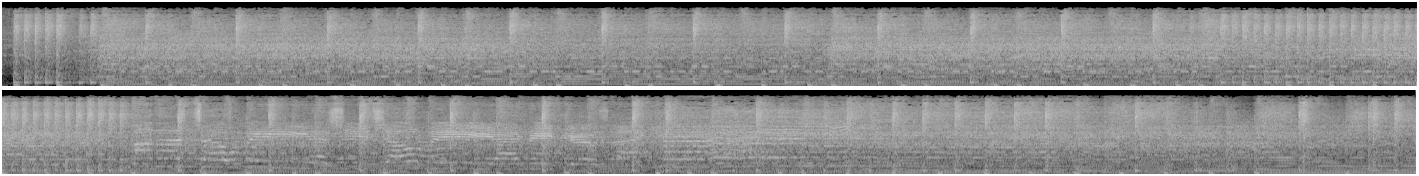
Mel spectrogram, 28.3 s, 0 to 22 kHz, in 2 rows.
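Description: A live rock concert recording from 1978, with loud, dense band music from electric guitars, bass and drums. The music plays continuously at full level and the texture shifts about halfway through.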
